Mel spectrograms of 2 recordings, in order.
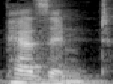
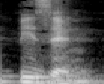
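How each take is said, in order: First: ফ্যাজেন্ট as PHEZ-ent; ফ্যাজেন্ট with short vowel, not pee; correct pronunciation. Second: পিজেন্ট read as written, PEE-zent; পিজেন্ট voiced letter by letter as spelt; spelling pronunciation. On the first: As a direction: say ফ্যাজেন্ট with a short open e first. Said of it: "এটার উচ্চারণ হবে". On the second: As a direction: say পিজেন্ট with an ee in the first syllable. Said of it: "এটা লেখা আছে". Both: Shown as a demonstration.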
